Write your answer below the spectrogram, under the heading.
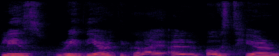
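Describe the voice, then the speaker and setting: A woman with a slight non-native accent speaks in a somewhat breathy voice. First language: not English. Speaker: astrologer. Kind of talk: monologue on astrology. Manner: hesitant, many fillers.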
